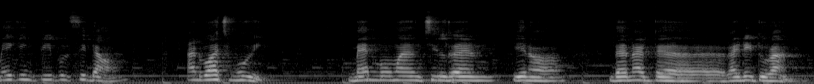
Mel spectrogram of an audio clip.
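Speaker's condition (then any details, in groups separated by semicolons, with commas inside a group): No condition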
